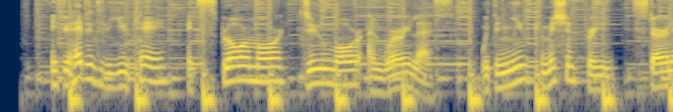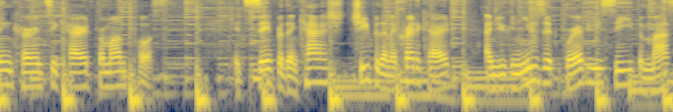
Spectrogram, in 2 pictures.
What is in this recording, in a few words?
voiceover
